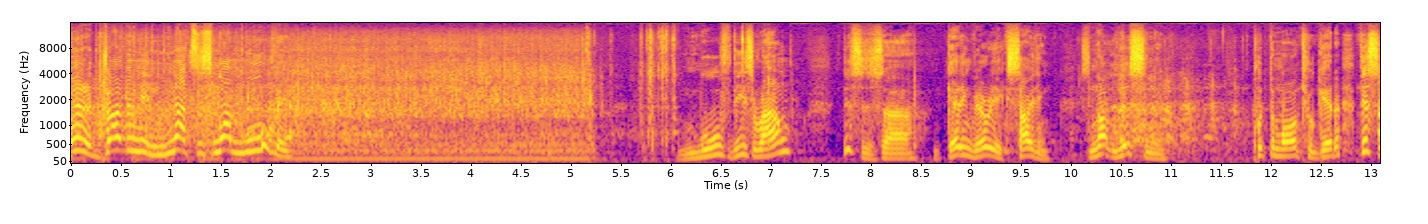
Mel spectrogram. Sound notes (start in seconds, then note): 2.8 blender buzzing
